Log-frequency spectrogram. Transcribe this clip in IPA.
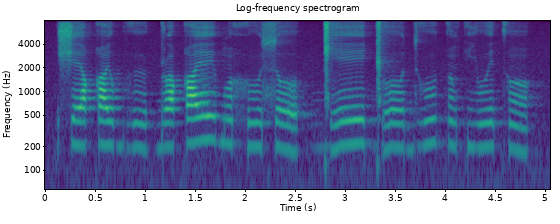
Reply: ʃ ɛː q i ʊ̯ bʱ ɯ | ɖ ɔ ʊ̯ q ɛː ɪ̯ b õ h u s o | ɡ͡ǁ eː ɡ͡ǁ oː dʱ u t̪ õ k j u ɪ̯ t̪ʰ õ

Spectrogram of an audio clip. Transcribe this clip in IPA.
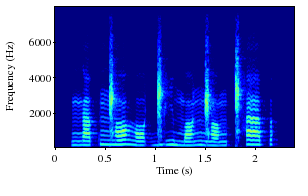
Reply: ŋ a˨˦ p ŋ͡ǁ ɒ˧˥˧ ɦ ɔ˨ ɡ͡ǁ i˥˩ m ɒ˨˦ ŋ͡ǁ ɒ˨˦ ŋ ǁʰ a˥ p

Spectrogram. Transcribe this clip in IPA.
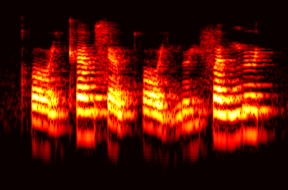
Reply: kʰ ɔː˨˩ j kʰ ɐ˥ w s ɐ˨˩ w kʰ ɔː˨˩ j ŋ ɵ˨˧ ɥ f ɐ˥ w ŋ ɵ˥ t̚

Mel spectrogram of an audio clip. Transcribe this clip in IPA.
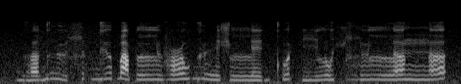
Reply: ɡʱ ɐ ɡʱ ʉ ɬ | ɡʲ ɵ ɓ a p lː ʉ v ʕ u ɡ ʉ ɦ e ʃ lː e ɡ kʷʼ a k i l o ç ɮ ʉ lː ɐ nː ɐ

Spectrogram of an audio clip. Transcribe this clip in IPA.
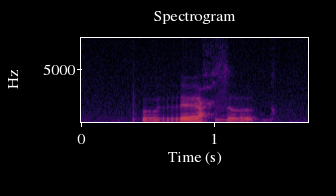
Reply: pʼ ɵ r ɛ ħ z ə ɡ

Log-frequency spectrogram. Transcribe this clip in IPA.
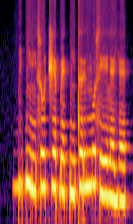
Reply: ɡ͡b i˦ ɓ ĩ˦˨ ɾ ĩ˨ s o˦ t͡ʃ ɛ˦ ɓ ɛ˨˦ k͡p ĩ˨ t ə˦ ɾ ɨ˦ ŋ o˦ s eː˨ l ɛ˨ j ɛ˨

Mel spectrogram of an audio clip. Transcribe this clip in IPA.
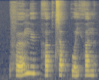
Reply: f œː˨˥ ŋ yː˥ p̚ h ɐ˨ k̚ t͡s ɐ˨˥ p̚ kʷ ɐ˨˥ j h ɐ˧ n

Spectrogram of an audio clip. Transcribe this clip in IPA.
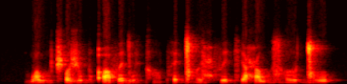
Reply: b ɒ w o̤ t͡ʃʼ ɔ ʒ o b u qʼ ɒ f ɛ d w ɛ̤ kʰ ɔ̤ pʰ ɛ ɡ͡ǀ ɔ̤ ɣ e̤ ħ f e kʰ e ħ ɒ w o̤ z ɔ̤ ɣ ʊ ɡ͡ǀ o

